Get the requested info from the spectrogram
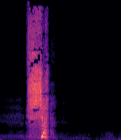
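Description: A single short hissing burst from a person's voice about half a second in, ending in a brief voiced sound.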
